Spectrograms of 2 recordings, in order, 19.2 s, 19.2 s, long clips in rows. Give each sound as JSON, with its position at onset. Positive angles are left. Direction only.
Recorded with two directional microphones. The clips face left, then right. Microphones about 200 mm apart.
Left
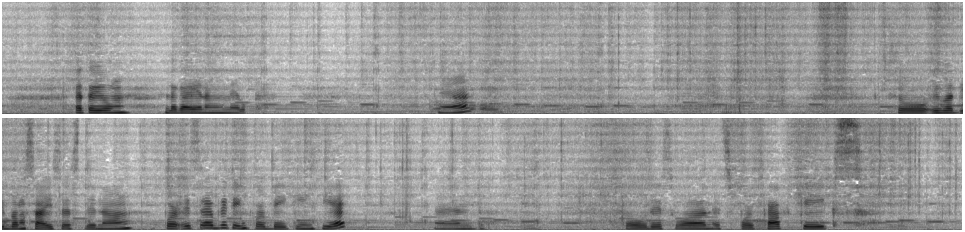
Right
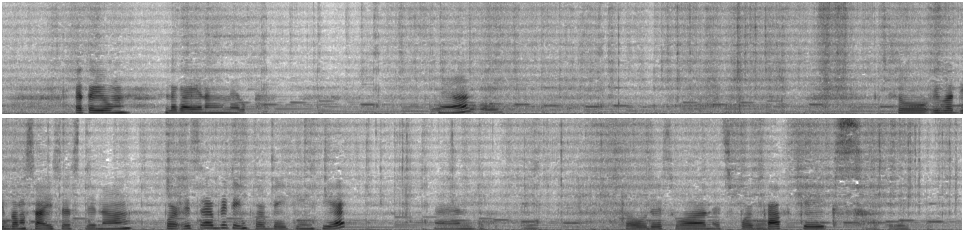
{"t": 0.7, "sound": "speech", "side_deg": 30}
{"t": 4.4, "sound": "speech", "side_deg": 15}
{"t": 8.9, "sound": "speech", "side_deg": 30}
{"t": 15.8, "sound": "speech", "side_deg": 20}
